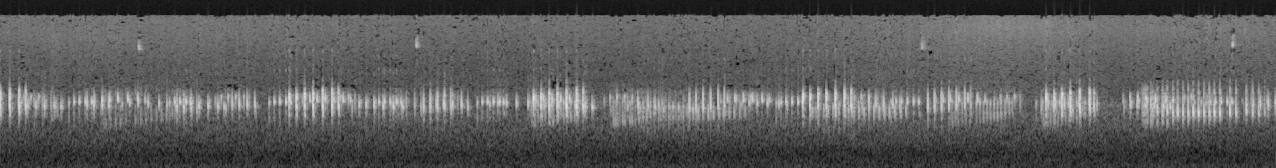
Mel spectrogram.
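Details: Schlegel's green tree frogs produce dense, overlapping rattling trills at a mid-high pitch, nearly unbroken across the recording. A few short gaps let single pulsed bursts stand out before the chorus swells again.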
